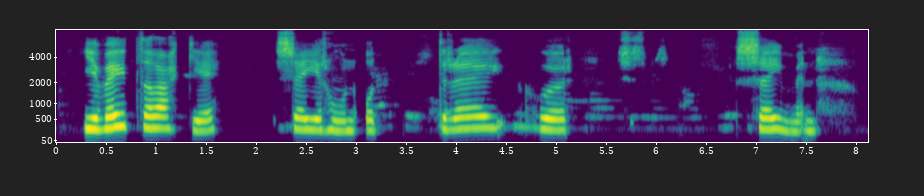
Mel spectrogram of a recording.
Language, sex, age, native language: Icelandic, female, 12, Swedish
